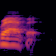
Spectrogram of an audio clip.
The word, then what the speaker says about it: rabbit: Now, if we say that word rabbit, rabbit, where's the accent on that syllable? Or which syllable has the accent in that word? Hello? Rabbit. Which syllable has the accent? Rabbit first. Rabbit. Okay. So we can't say rabbit. We can't do that.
